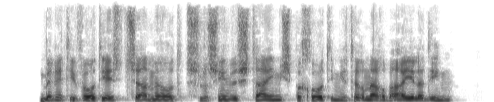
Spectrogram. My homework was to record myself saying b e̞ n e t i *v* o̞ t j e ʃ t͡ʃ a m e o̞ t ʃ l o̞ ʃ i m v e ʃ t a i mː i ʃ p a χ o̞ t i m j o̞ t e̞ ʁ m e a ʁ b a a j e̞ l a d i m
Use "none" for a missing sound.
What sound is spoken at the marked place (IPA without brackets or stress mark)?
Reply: v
